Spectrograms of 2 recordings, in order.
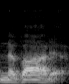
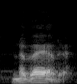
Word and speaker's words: Nevada: You can always tell somebody who doesn't know how Westerners pronounce things, they talk about Oregon when it's Oregon and they talk about Nevada when it's Nevada.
